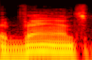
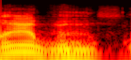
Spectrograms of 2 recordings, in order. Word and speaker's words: Advance: One would look at that erstwhile publication and call it the Staten Island Advance, but no, in Staten Island, we always put the accent on the first syllable, the Advance.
